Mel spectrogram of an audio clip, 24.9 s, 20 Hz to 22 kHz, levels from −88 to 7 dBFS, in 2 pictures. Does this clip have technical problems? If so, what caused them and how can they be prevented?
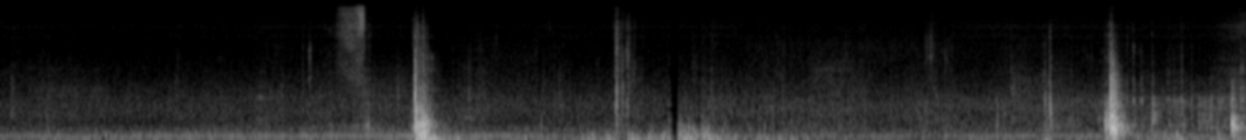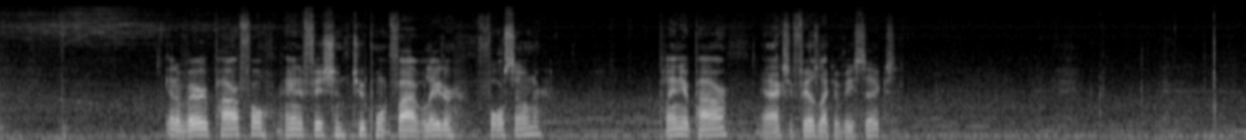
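Yes. There are three kinds of fault.

A short stall from a late packet runs from 6.69 to 6.79 s. The receiver's jitter buffer ran empty, so it held the last sound for about 72 ms until the packet arrived. Nothing is lost, which sets it apart from the losses that follow: the sound is only stretched. A deeper jitter buffer would prevent it.

Short concealed packet loss occurs at 6.89 to 6.91 s and at 6.97 to 7.01 s. About 20 ms of audio never arrived each time, and the gap was filled by extending the preceding sound, leaving a brief smear or wobble. Unlike the stall, real content is missing here, and at the first loss the playout also catches up slightly. Forward error correction or redundancy on the network path would prevent it.

A call bitrate drop from 48 to 16 kbps runs from 7.43 to 9.58 s, staying at the lowest rate for about 2.08 s. 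The encoder coded more coarsely, so the sound turns rougher for the whole stretch rather than for a single moment. More stable bandwidth, or a higher minimum bitrate, would prevent it.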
